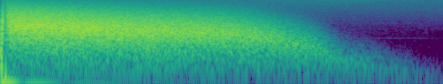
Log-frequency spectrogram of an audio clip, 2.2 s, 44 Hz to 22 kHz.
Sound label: Synare 3, Filtered Noise; noise hiss crackle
